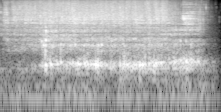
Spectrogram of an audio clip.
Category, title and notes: Sound effects > Objects / House appliances
sink running
Recorded on a zoom recorder. The sound of a faucet turning on and water flowing into the sink.
flowing, liquid, sink, stream, water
